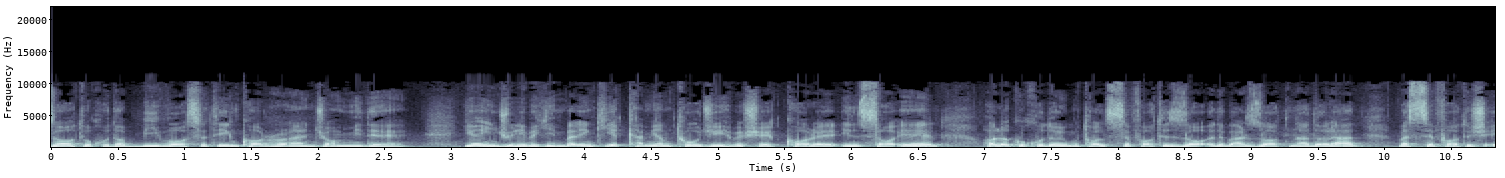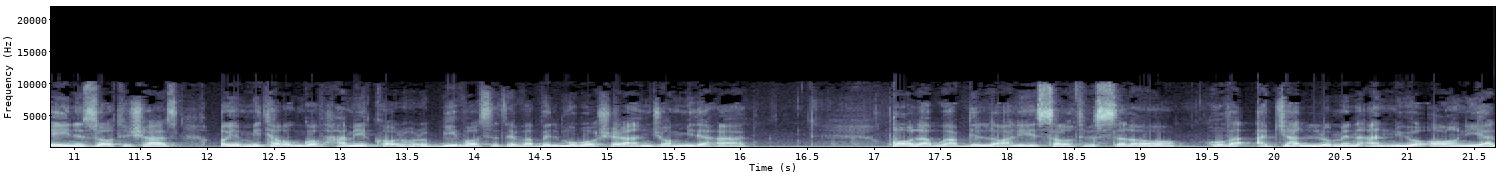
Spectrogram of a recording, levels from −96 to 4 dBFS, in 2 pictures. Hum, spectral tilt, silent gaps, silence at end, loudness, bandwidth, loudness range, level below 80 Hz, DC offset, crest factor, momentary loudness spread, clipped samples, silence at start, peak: none; -7 dB/octave; none; 0 s; -10 LUFS; 10.5 kHz; 2 LU; -32 dBFS; under 0.1%; 10 dB; 5 LU; 0.2%; 0 s; 0 dBFS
